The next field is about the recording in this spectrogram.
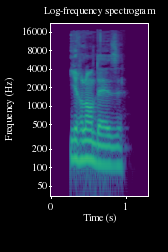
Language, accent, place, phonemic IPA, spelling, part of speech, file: French, France, Lyon, /iʁ.lɑ̃.dɛz/, Irlandaise, noun, LL-Q150 (fra)-Irlandaise.wav
- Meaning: female equivalent of Irlandais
